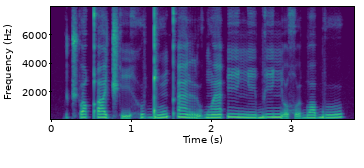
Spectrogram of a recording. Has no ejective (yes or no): no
